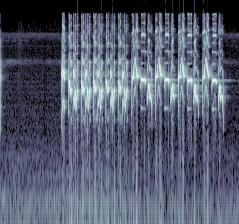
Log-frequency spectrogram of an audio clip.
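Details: Energetic, dense song of a sooty-headed bulbul, played to call other bulbuls and as a tutor; after a second of silence comes a fast, unbroken run of bubbly chirped notes, about two per second, slightly descending at the end of each.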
